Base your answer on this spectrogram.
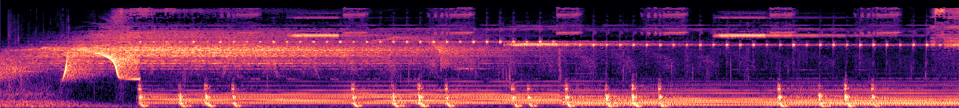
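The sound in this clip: An immersive tropical sound installation plays inside the largest greenhouse of a botanical garden in Nantes, built from French Guiana forest recordings. A sweeping tone glides early, then steady droning chords carry many rhythmic low throbbing pulses, with no talk.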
